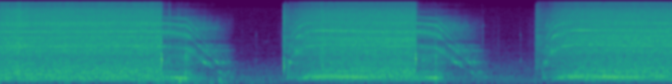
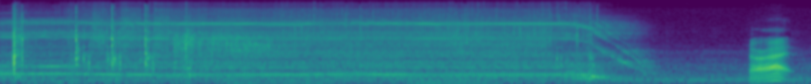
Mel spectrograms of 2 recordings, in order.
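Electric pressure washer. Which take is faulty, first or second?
second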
